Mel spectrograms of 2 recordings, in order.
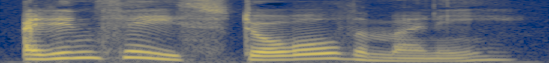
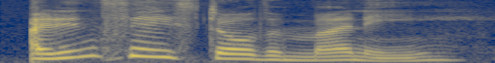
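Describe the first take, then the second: First: The stress is on the word stole. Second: The stress is on the word money.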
